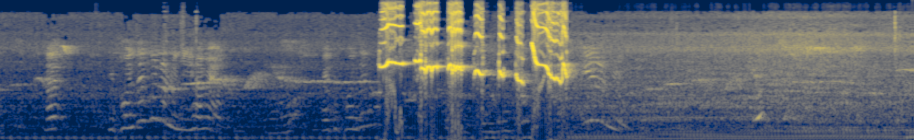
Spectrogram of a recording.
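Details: Oriental magpie-robin song meant to make other birds reply. Human speech and low rumble come first, then a loud two-second burst of ringing whistles and harsh chips. Faint background chatter follows.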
